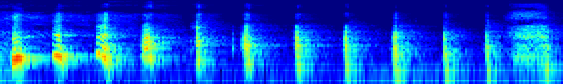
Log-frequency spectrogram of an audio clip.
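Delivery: high burst of real laughter; cracking up high. Real, not acted. Laughing at Mary clip.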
